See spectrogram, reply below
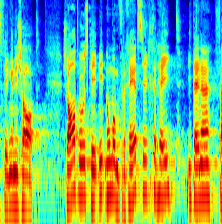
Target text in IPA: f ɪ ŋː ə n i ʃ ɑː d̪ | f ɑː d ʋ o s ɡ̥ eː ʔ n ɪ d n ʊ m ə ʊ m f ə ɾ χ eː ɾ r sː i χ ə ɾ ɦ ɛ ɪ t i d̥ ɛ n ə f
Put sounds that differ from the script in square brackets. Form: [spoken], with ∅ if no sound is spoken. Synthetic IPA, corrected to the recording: f ɪ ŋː ə n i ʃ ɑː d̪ | [ʃ] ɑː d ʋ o s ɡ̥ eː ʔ n ɪ d n ʊ m ə ʊ m f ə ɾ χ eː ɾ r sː [ɪ] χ ə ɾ ɦ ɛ ɪ t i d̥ ɛ n ə f

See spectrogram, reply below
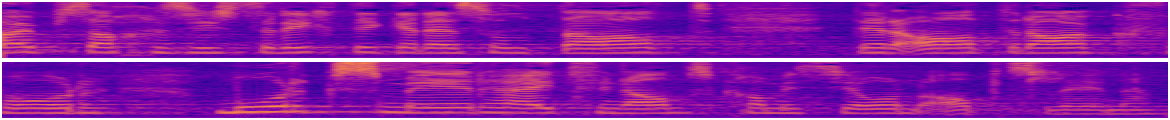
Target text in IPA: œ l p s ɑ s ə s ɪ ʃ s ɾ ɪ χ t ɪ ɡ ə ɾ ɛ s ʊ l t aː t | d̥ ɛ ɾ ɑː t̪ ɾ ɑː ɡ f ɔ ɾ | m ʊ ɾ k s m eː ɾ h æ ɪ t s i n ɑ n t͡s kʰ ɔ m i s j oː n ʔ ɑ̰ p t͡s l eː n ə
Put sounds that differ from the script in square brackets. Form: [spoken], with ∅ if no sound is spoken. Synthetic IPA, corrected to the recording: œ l p s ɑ [χ] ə s ɪ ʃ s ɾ ɪ χ t ɪ ɡ ə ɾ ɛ s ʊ l t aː t | d̥ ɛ ɾ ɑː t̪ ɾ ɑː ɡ f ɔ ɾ | m ʊ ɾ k s m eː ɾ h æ ɪ t [f] i n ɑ n t͡s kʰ ɔ m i s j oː n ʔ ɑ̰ p t͡s l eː n ə

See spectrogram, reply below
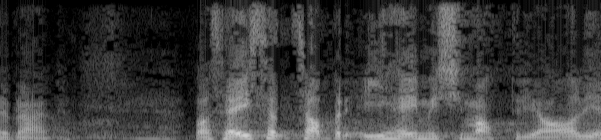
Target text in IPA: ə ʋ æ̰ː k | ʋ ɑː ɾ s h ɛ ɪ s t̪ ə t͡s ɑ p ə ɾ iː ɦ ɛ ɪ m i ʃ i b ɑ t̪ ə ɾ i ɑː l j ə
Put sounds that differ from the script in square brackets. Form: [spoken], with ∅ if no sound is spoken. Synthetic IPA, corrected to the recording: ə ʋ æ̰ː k | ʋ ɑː [∅] s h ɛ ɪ s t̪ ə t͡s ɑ [b] ə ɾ iː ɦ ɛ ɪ m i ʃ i [m] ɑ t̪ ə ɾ i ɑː l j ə

